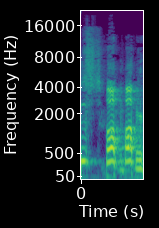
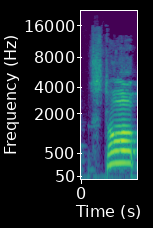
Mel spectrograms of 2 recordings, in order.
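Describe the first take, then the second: First: Imitated laughing shout. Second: Higher-pitched mock command to halt; imitated instructor shout. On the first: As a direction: mimic an instructor trying to shout while laughing. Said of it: "he's laughing at the same time". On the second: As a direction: call it out like an instructor. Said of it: "when they shout".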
